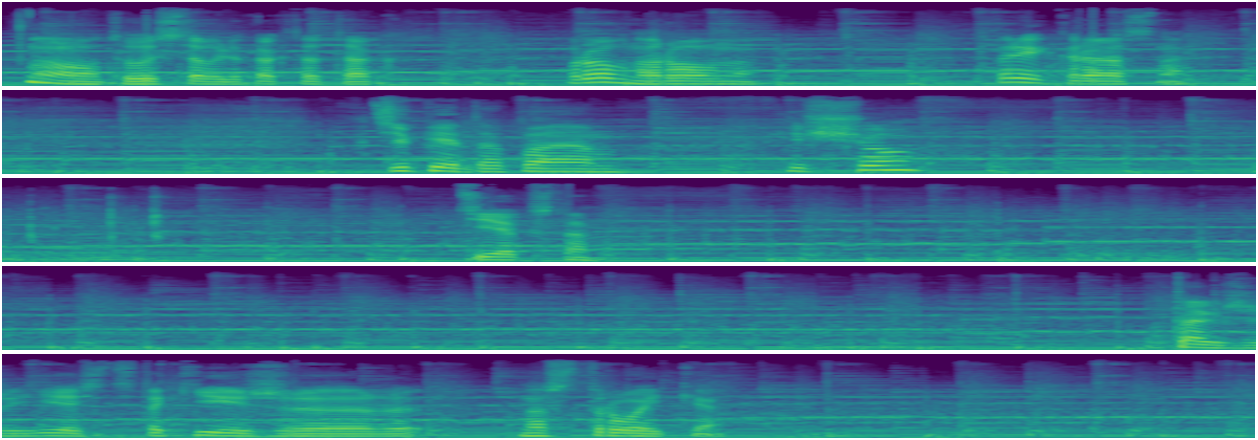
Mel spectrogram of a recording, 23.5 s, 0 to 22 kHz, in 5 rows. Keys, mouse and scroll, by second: 0.4-2.8 scroll up 13, 2.8-3.8 scroll down 5, 3.8-4.3 scroll down 5, 4.3-4.9 scroll up 1, 4.9-5.2 scroll up 1, 5.2-5.8 scroll down 1, 5.8-7.2 scroll up 1, 7.3-8.2 scroll down 1, 8.6-9.3 scroll down 2, 9.9 shift+a, 12.6 middle click, 13.3 scroll down 3, 13.6 scroll up 3, 14.0 Tab, 14.5-17.2 typing, 17.0 Return, 17.8 middle click, 20.6-23.0 scroll down 2, 23.0-23.5 scroll down 4.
